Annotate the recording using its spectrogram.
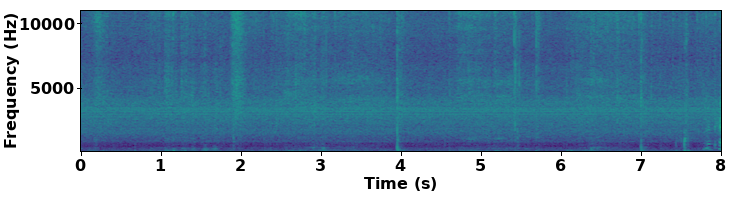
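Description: Faint scraping and rustling of folded brown kraft paper being creased with the back of a pair of scissors used as a bone folder, with a few light clicks and taps scattered through it.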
